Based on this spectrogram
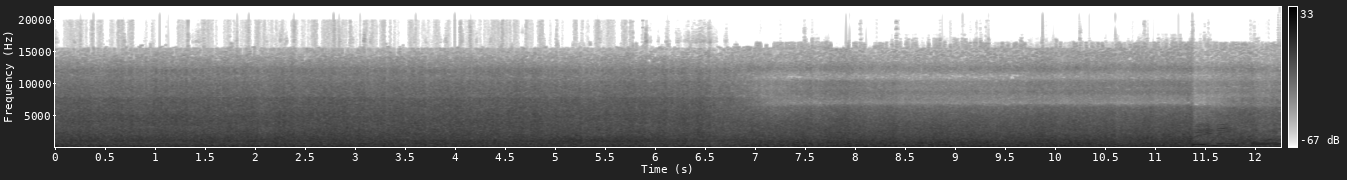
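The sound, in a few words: Tagbibinta Falls waterfall, Davao de Oro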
